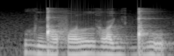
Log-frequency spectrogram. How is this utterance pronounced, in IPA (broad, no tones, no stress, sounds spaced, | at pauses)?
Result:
ṳ ŋ͡ǃ ɔ f ɔ lː i̤ lˠ e ʎ i̤ ɡ͡ǃ u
